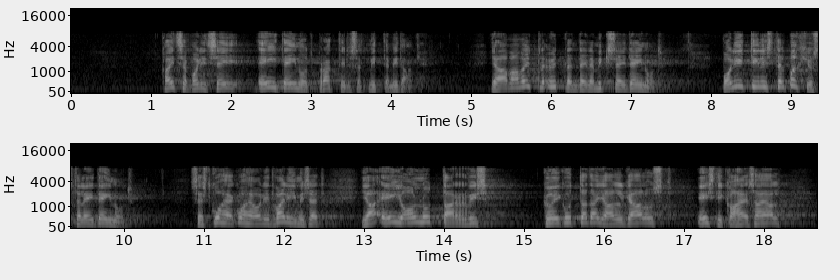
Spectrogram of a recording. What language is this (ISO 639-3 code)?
est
